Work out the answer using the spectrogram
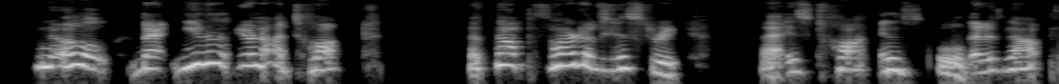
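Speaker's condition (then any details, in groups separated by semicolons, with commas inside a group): Cerebral palsy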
